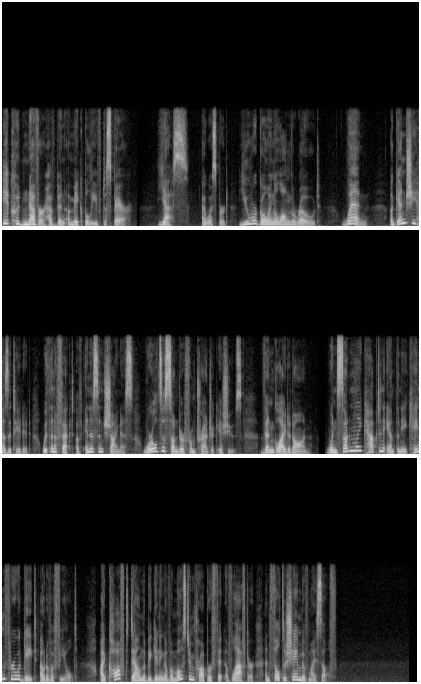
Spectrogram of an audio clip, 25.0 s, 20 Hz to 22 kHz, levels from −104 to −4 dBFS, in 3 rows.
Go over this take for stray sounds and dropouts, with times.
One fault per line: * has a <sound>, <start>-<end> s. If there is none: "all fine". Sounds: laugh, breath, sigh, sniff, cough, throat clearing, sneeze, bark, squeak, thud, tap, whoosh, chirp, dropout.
all fine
